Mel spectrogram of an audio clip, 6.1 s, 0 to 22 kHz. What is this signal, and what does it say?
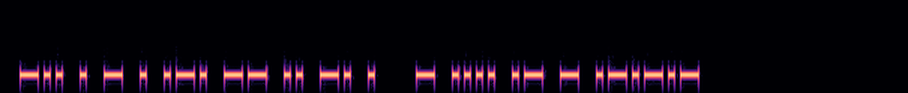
Morse code, heard as a keyed tone, about 30 wpm, 700 Hz. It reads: DETERMINE THAT.
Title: Sentences from Top 1000 Words - Review Part 5 - 30wpm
